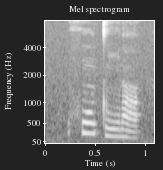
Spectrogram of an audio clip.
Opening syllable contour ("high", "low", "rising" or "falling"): high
